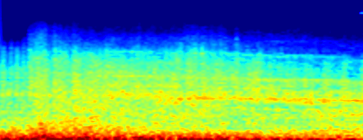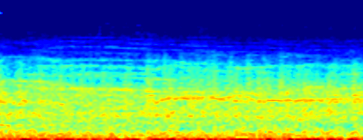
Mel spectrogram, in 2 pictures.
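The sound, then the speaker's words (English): A loud explosion at one of a great ship's four anti-grav fans bursts with a deep boom, then trails into a long, heavy rumbling roar that holds steady for several seconds. No voices. “There's been an explosion.”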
